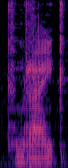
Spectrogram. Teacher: The R is a trill at the tip of the tongue, like in Italian.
